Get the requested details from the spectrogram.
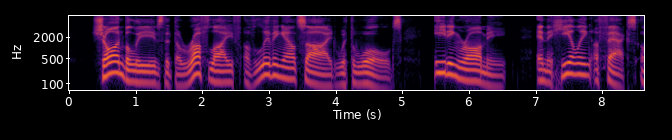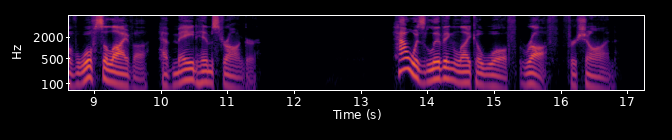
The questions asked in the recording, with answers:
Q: How was living like a wolf rough for Sean?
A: Living outside and eating raw meat was rough.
